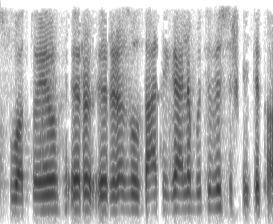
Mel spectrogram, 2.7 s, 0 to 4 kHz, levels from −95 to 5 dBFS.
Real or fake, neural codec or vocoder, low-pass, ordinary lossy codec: real; none; 3.6 kHz; AAC, 24 kbps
